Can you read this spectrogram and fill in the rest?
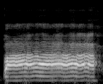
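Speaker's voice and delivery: loud, held-out bleat; sheep baa. Pretend. Showing children what sheep say, loud playful bleat. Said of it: "They say".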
